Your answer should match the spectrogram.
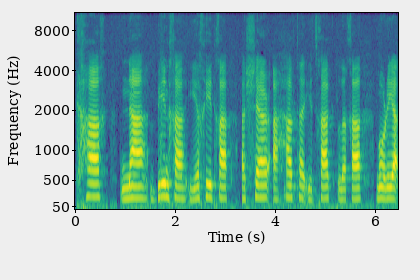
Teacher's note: it reflects the Hebrew sound pattern with a pervasive ah sound of the vowels, of like the kamatz and the patach, those are both the ah vowels, right?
